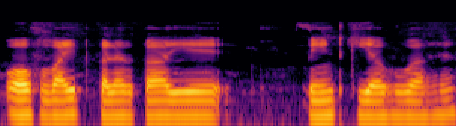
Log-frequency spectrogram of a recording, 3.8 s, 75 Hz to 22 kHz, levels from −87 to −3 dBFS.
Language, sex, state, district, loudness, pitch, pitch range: Hindi, male, Madhya Pradesh, Katni, -20 LUFS, 120 Hz, 120-125 Hz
